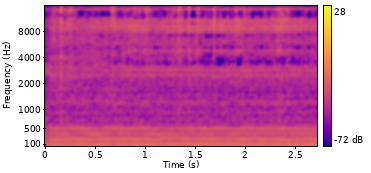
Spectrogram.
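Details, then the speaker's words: Solar pump drawing from a rainwater tote into drip irrigation: low steady hum with uneven ticks and spits as the pump labours and sputters; owner suspects poor suction letting air in on the intake side, or too much pressure for the pump. "I think the reason it was acting that way is cuz we didn't have good enough suction on this side. So, it was like trying to suck it in like cuz air was getting in there."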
